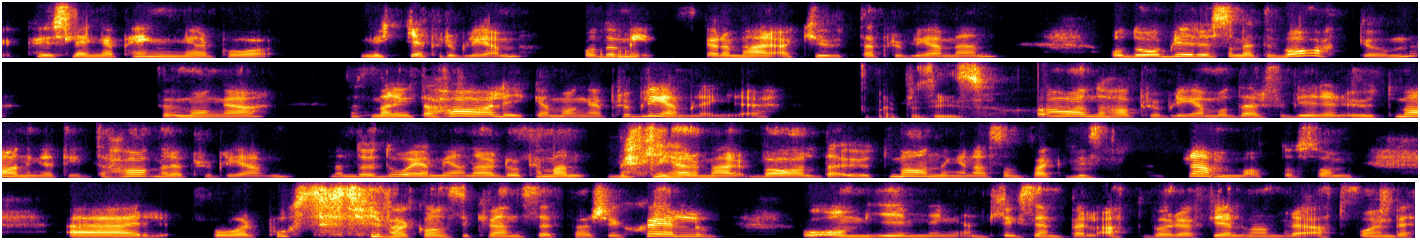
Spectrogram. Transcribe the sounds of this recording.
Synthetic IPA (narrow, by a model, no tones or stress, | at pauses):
kʰanjɵslɛŋːapʰɛŋːaɾpʰɔ | mʏkːəpʰɾʊblḛːm | ɔd̪ɔmɪnskaɖɔmhæːɾʔa̰kʰʉ̟ːt̪apʰɾʊbleːmən | ɔd̪ɔbliɖɛsɔmɛt̪vɑːkɵm | fœɾmɔŋːa | at̪manɪnt̪əɦaɭiːkamɔŋːapʰɾʊbleːmlɛ̰ŋɾə̰ | ɛ̰pɾɛsḭːsɔnɔɦapʰɾʊbleːmɔd̪æɾfœɾbliːɖɛnʉ̟ːt̪mɑːnɪŋat̪ɪnt̪əɦaɳoːɾapʰɾʊbleːmː | ɛnd̪ɛd̪ɔjameːnaɾd̪ɔkʰanmanvɛljad̪ɔmhæːɾvɑːld̪aʉ̟ːt̪mɑːnɪŋaɳasɔmfakt̪ɪst̪ɛnfɾamːɔ̰t̪ːɔsɔm | ʔæɾfoːɾpʰʊsɪ̥t̪ʰiːvakʰɔnsɛkʰvɛnsəɾfœʂɛjɧɛlvɔɔmːjiːvnɪŋə̰nt̪ʰɪlɛksɛmpəlʔa̰t̪bœɾjafjɛlvand̪ɾa̰ʔat̪foːɛnbɛ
